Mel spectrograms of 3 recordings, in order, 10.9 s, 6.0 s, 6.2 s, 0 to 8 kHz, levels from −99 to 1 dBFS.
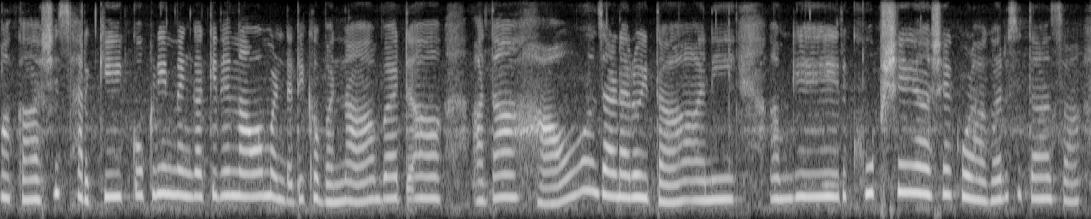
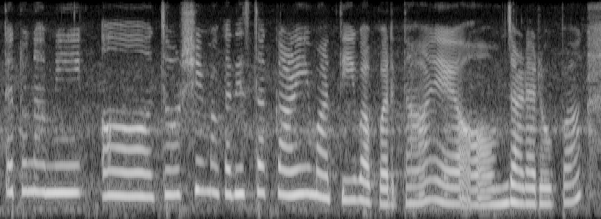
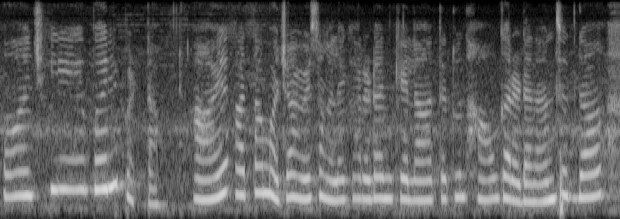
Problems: none marked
